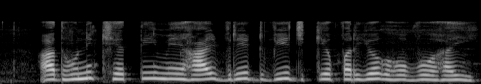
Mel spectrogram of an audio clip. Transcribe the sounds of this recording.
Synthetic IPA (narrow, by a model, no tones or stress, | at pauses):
aːd̪ʱunɪkʰːʃʰeːt̪imẽɦaːibɾɪɖbid͡ʒkepəɾəjoːɡɦoːboɦəi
